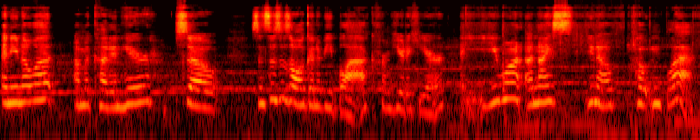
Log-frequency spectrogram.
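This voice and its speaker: A woman's voice: fairly high pitch, normal speed, soft background music. A woman hosting a makeup tutorial in a casual, chatty style, with an offhand, self-deprecating and informal way of talking.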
